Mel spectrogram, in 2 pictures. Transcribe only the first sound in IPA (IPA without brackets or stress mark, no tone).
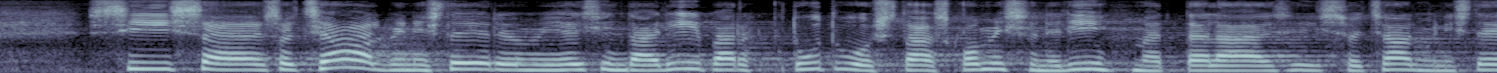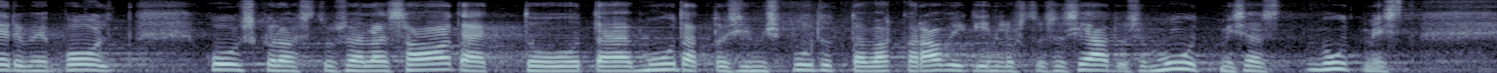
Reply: s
